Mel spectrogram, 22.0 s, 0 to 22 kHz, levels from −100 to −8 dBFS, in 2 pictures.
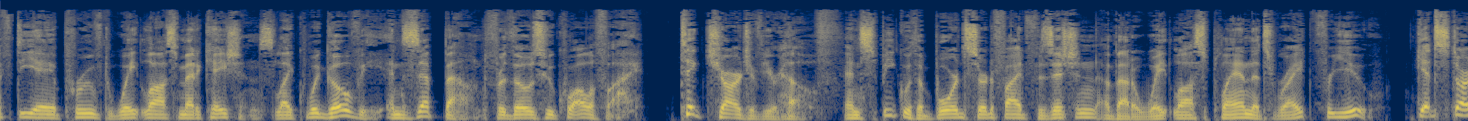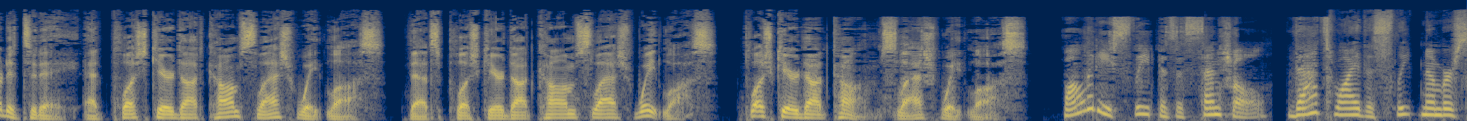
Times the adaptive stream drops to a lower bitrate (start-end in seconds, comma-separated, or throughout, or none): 16.98-20.98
